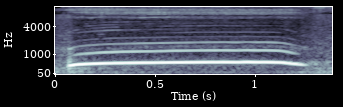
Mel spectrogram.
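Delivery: high, loud, long ghostly wail; ghost woo. Pretend. Prankster hiding as a ghost wails at the kid, high and loud.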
